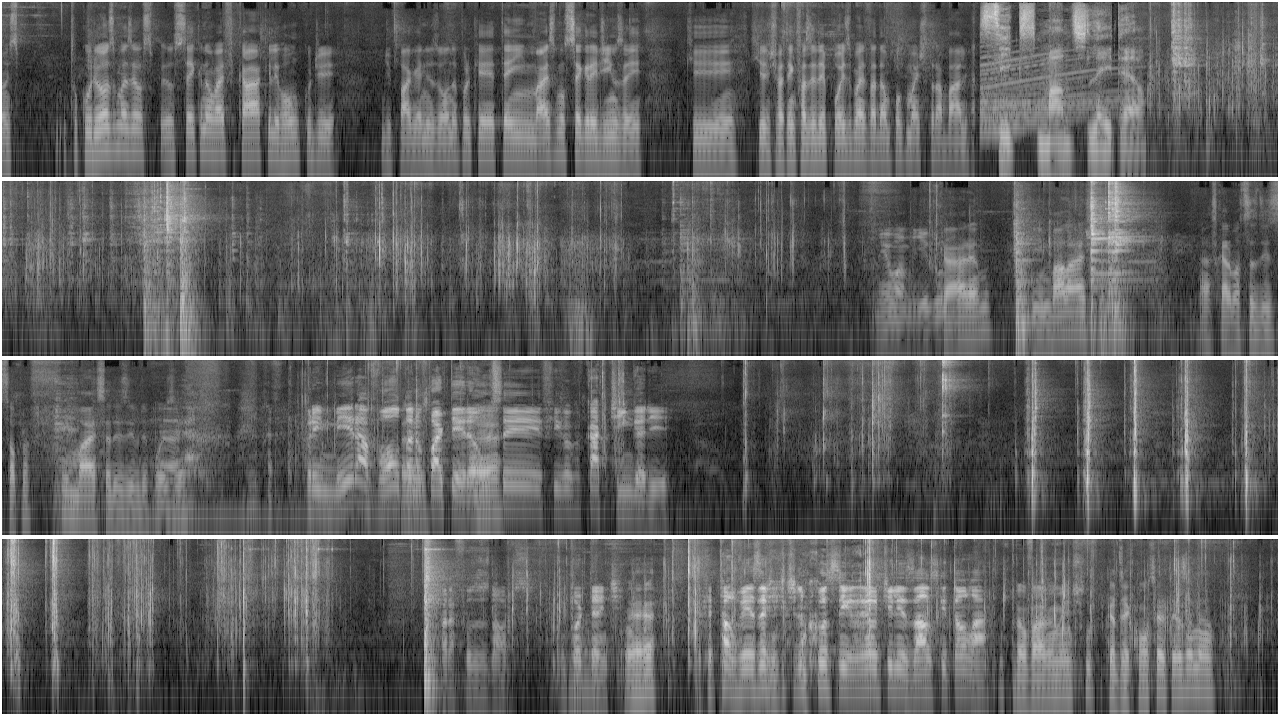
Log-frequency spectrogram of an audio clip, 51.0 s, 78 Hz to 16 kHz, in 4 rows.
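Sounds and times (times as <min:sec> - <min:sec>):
cardboard packaging rustling: 0:11.2 - 0:14.1, 0:15.6 - 0:19.1, 0:37.3 - 0:51.0
cardboard crackling: 0:39.1 - 0:41.8, 0:43.1 - 0:51.0.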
